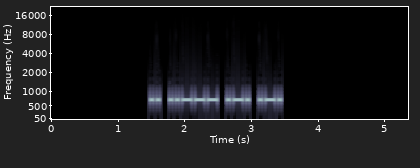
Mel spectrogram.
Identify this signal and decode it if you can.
Morse code, heard as a keyed tone, about 25 wpm, 700 Hz. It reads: I2RR
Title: DXCC-100 Call Signs - 4 Characters - 25wpm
